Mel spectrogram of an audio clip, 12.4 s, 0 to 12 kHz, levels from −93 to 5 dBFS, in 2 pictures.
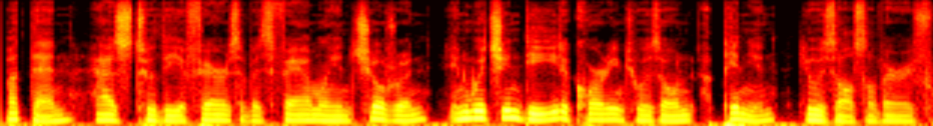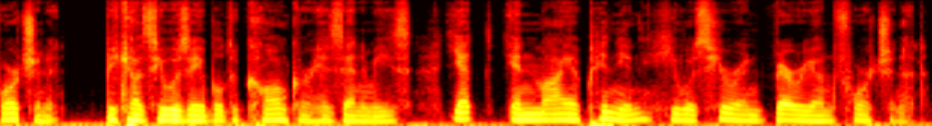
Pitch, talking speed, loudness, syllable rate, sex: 110 Hz, 200 wpm, -18 LUFS, 6.1 syllables/s, male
